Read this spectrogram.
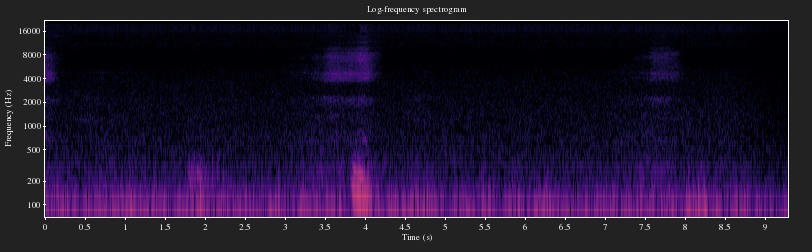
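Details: Quiet breathing over low room rumble, with one short snorting snore partway through and a softer breathy snore later: snoring.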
